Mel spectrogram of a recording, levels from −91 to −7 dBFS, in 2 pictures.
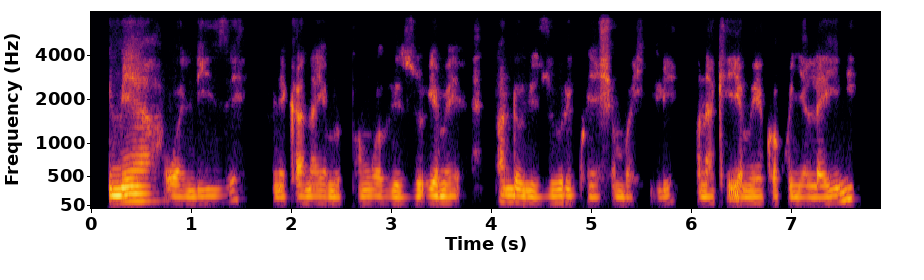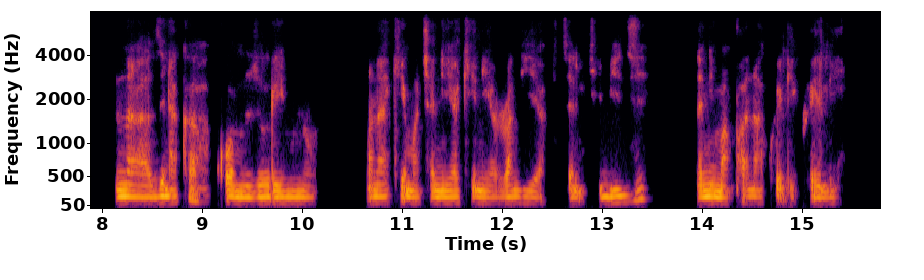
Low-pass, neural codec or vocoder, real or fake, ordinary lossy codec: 7.2 kHz; codec, 44.1 kHz, 7.8 kbps, DAC; fake; Opus, 24 kbps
